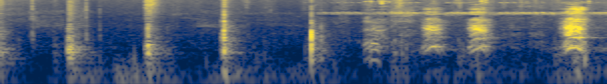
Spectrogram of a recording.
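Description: A dog barks in short, repeated bursts, with sharp impact-like knocks in the first half and a steady high tone running beneath the later barks.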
